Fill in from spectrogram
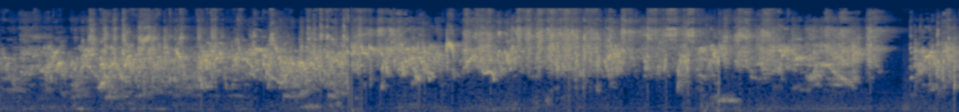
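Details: Dense twittering from a budgerigar flock, sharp chirps layered over a continuous warbling murmur, briefly fading near the end before picking up again.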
